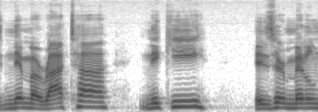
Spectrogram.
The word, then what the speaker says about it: Nimarata: Nimarata, it's not Nimrata, it's Nimarata.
